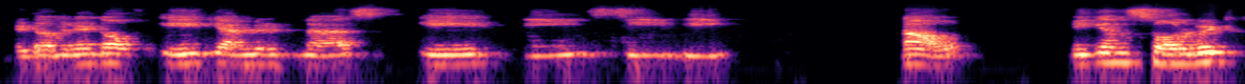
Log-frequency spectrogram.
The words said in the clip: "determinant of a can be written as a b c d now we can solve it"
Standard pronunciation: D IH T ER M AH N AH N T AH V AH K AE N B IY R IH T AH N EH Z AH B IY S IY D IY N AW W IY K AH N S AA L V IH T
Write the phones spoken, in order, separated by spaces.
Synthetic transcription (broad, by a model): D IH T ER M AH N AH N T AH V AH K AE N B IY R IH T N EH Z AH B IY S IY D IY N AW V IY K AH N S AA L V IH T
